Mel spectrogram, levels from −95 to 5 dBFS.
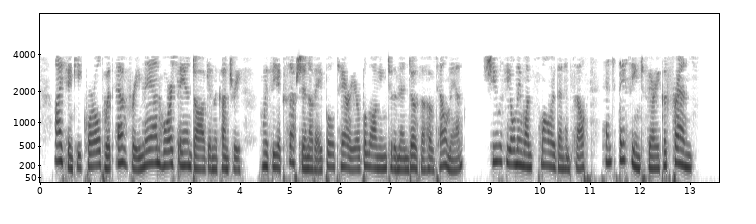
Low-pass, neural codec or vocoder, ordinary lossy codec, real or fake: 7.2 kHz; none; AAC, 16 kbps; real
